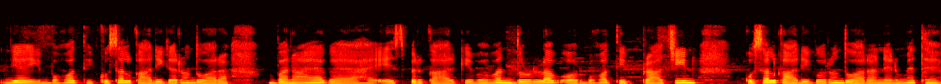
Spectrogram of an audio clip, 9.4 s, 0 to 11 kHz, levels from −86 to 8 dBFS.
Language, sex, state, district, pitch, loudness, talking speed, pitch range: Hindi, male, Uttar Pradesh, Jalaun, 200 Hz, -28 LUFS, 155 wpm, 190-225 Hz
